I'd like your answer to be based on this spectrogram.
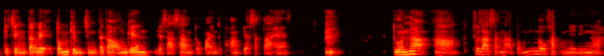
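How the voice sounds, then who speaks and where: A man's voice: mid-range voice, normal speed. A man hosting a live stream over a video call, talking loosely with frequent "ah" fillers. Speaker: host.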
